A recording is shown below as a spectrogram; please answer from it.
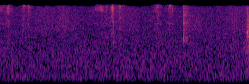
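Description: Grooming scissors snipping a miniature schnauzer's coat: a few faint, crisp snips, two near the start, one about a second in and two near the end.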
